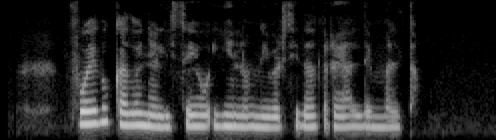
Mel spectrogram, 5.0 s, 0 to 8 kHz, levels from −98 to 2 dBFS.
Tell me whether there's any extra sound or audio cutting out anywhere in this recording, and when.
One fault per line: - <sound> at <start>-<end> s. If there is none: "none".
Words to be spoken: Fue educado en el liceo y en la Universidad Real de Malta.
none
